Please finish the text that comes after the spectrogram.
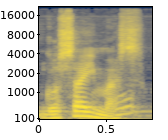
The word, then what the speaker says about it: gozaimasu: Para los demás que no lo están viendo y que lo están escuchando, piensen que la palabra gozaimasu se escribe con Z entre medios, gozaimasu.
